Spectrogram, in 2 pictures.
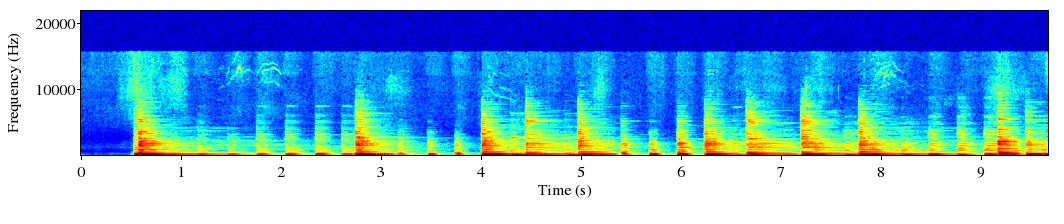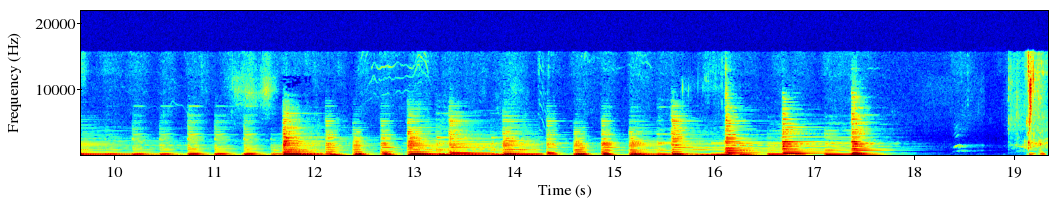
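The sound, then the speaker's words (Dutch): A pop song, the first of two versions of the same song, plays loud with a steady, driving beat and dense layered instruments for about seventeen seconds, then cuts off abruptly into a brief silence. “Hans die heeft voor ons twee versies van een nummer … voorbereid”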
